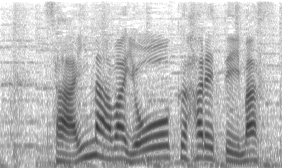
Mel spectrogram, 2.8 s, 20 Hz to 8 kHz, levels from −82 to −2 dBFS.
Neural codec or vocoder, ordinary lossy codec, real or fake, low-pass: none; none; real; none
